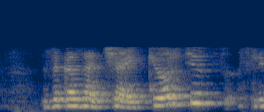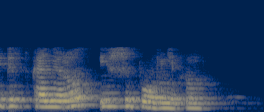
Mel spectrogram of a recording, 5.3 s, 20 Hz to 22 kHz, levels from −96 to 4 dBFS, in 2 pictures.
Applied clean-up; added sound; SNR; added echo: none; none; none; reverberation time 0.5 s.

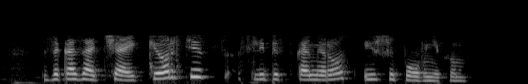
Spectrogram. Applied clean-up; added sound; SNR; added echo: none; none; none; none.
